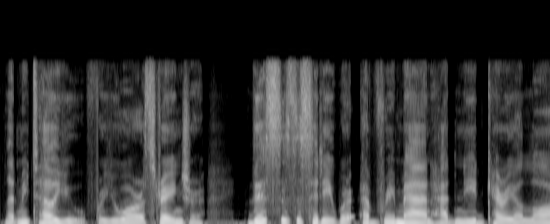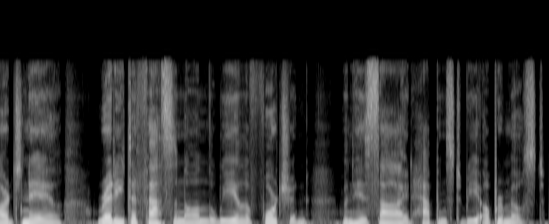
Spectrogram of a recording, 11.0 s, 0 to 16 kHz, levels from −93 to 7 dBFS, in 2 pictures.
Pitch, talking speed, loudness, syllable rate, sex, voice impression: 180 Hz, 190 wpm, -18 LUFS, 5.4 syllables/s, female, feminine, very adult-like, slightly refreshing, sincere, calm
